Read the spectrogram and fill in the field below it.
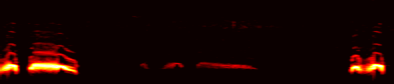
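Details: Spotted dove kept as a decoy for ground trapping gives a wild-style song: a short coo, then a longer wavering coo, then a faint falling trailing note and silence. Another pair of clipped coos follows. No other sounds are present.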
